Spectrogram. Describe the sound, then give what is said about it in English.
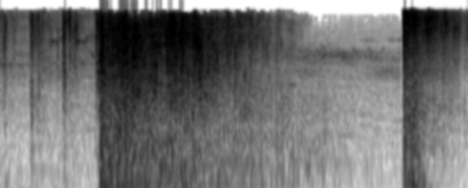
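A landmine blast in a video game as the player steps on his own mine: a few faint clicks, then a loud boom with a long rumbling decay, followed by a second sharp burst near the end. “Now, I think to end this, I'm going to step on my own mine.”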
